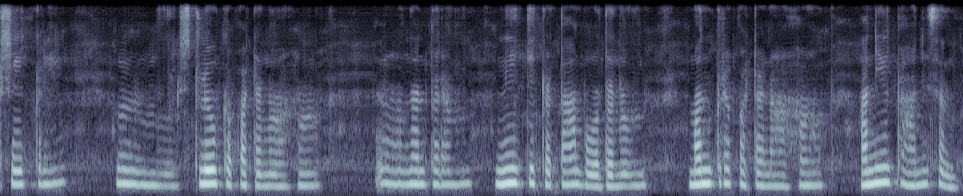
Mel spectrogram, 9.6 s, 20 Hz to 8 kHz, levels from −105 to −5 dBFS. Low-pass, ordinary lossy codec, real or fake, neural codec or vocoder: 7.2 kHz; none; fake; autoencoder, 22.05 kHz, a latent of 192 numbers a frame, VITS, trained on one speaker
